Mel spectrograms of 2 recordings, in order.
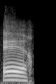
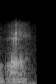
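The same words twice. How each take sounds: First: "R" said as its French name, "erre"; name the letter "R" clearly. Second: "R" as a bare throaty French r, no vowel; phoneme sound. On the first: Teacher correcting the spelling, "R" as a letter name. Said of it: "R pour le son R". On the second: Teacher giving the letter's sound, "R" as pure consonant. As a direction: rasp the sound of "R" alone. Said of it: "pour le son R". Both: Shown as a demonstration.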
